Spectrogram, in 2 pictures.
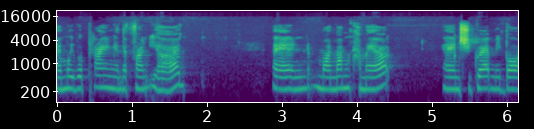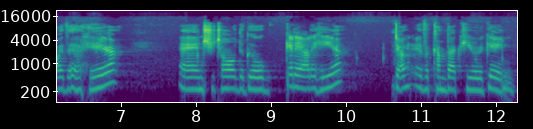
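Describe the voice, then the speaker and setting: Speech in an Australian accent comes at a fairly slow pace, flat and monotone, with very even loudness. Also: woman. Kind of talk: personal testimony. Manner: halting.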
